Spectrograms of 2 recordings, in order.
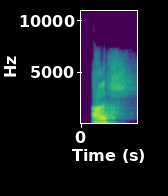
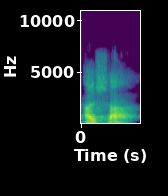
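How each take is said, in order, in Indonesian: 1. Bunyi sh tidak diikuti vokal. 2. Bunyi sh diikuti vokal. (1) "huruf shin dia mati, sakinah. Tidak boleh hidup" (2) "bukan asha"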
